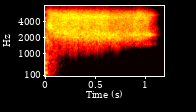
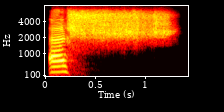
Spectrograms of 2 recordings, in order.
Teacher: there's no uh protruding of the lips it's nice and flat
